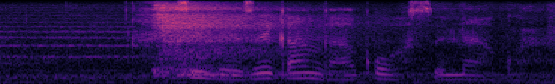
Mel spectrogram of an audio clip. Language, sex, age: Xhosa, female, 31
